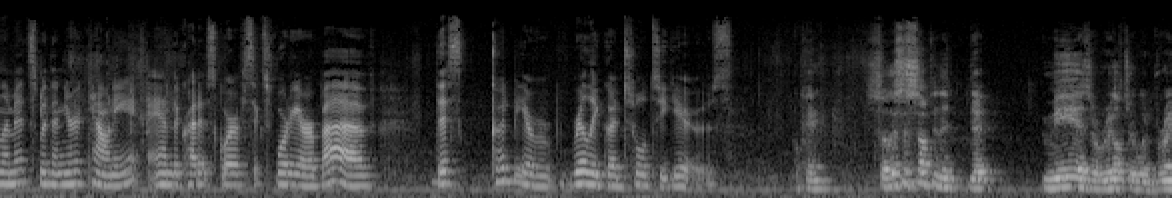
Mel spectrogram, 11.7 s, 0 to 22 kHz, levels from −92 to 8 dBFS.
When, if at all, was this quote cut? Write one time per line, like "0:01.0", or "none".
none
